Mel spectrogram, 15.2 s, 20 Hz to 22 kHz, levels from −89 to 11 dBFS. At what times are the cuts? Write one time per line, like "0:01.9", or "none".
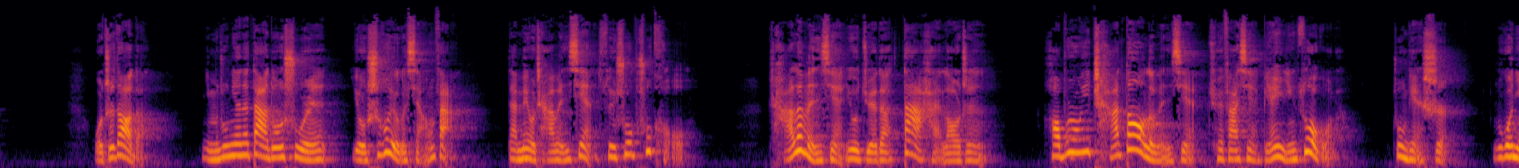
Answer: none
